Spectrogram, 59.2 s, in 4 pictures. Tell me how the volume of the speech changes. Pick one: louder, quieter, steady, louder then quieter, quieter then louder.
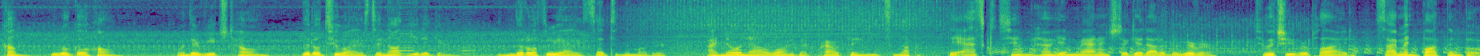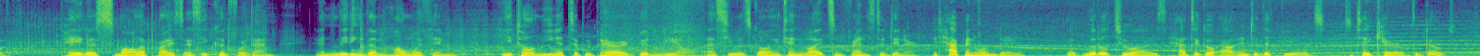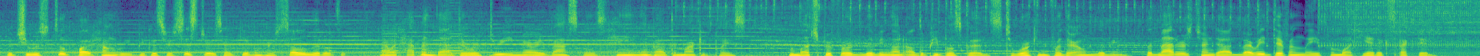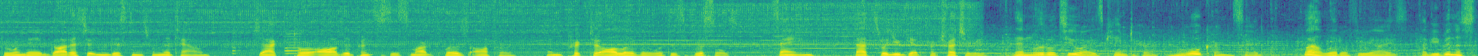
steady.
